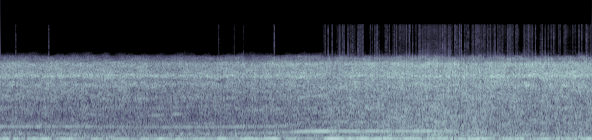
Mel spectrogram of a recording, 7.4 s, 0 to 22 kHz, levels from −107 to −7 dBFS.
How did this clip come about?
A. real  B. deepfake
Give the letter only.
B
